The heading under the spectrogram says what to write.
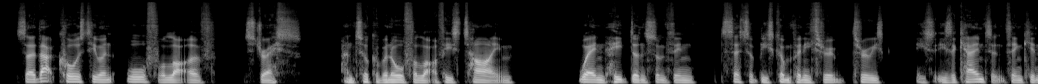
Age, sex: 30-49, male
